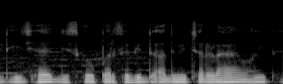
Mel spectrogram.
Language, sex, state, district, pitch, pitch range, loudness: Hindi, male, Bihar, Sitamarhi, 105 Hz, 105-110 Hz, -24 LUFS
